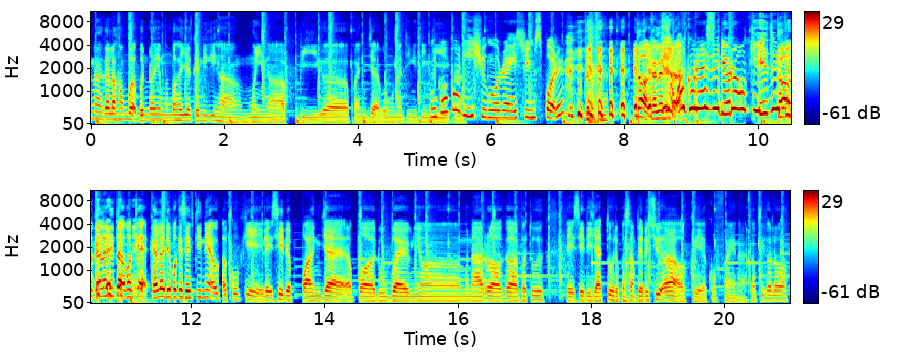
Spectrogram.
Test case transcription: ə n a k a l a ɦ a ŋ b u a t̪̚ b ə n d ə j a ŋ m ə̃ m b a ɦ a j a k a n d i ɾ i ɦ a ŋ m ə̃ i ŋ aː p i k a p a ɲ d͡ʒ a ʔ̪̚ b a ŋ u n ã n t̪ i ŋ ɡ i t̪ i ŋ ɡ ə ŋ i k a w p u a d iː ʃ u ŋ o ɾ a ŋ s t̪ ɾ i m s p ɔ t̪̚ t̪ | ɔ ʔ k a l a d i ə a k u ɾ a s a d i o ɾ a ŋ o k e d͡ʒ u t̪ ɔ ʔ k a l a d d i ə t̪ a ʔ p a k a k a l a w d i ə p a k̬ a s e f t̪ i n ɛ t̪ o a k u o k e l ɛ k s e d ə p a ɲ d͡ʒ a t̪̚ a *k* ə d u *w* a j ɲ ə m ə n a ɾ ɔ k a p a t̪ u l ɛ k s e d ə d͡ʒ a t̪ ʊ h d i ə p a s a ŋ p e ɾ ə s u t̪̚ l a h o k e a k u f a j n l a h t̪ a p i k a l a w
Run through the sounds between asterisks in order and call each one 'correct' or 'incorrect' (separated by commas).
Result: incorrect, incorrect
